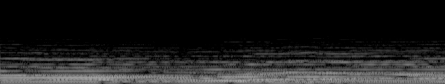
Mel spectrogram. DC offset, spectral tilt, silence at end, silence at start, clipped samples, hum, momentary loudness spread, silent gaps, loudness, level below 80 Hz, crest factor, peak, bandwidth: under 0.1%; -11.5 dB/octave; 0 s; 0 s; under 0.1%; none; 6 LU; none; -31 LUFS; -44 dBFS; 12 dB; -18 dBFS; 4 kHz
